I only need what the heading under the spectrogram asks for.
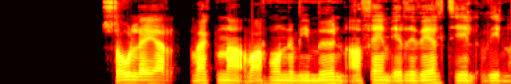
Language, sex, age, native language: Icelandic, male, 30-39, Icelandic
